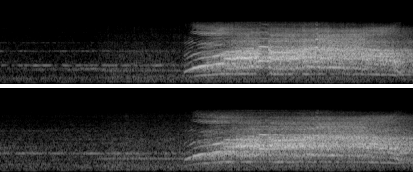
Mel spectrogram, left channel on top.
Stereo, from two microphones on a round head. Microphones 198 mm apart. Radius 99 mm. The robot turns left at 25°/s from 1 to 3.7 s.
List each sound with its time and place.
1.8 s a scream: 115° left, 0.7 m; by 4.0 s 65° left, 0.7 m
